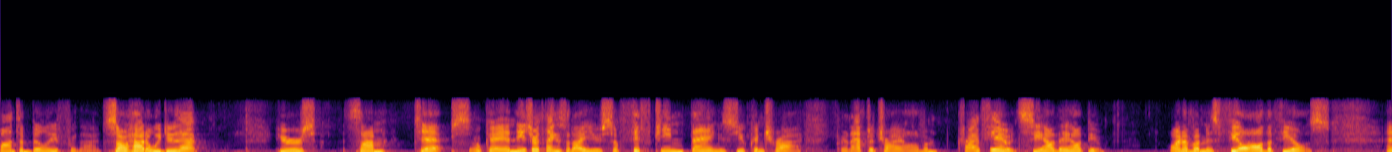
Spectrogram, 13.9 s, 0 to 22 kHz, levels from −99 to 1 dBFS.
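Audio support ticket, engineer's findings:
No faults found; speech carried over the AMR wideband (HD Voice) codec with only light coding texture, band-limited to nothing above 7.6 kHz, which fits one of the higher AMR-WB rates.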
